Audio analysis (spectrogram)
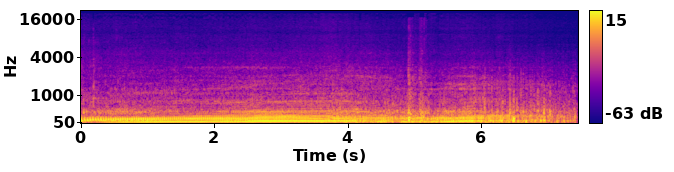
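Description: A motorcycle ridden along a narrow winding mountain road between Pelling and Ravangla: a loud, close, steady low engine drone that shifts slightly in pitch, with occasional clatter from the rough road, no talk.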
